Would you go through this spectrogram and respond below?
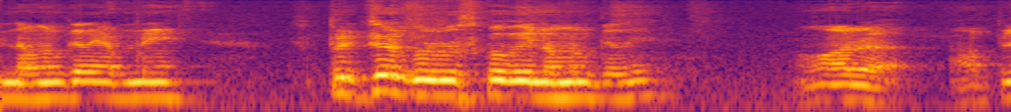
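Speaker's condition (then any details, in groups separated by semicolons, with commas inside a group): Cerebral palsy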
